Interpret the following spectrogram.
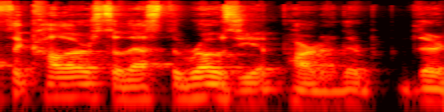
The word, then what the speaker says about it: roseate: Now, I want to make sure that I'm pronouncing this particular bird's name correctly. Is it roseate? Roseate.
